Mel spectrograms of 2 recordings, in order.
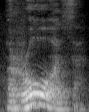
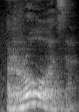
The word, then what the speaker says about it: роза: молодці Ви завданням справились поставте наголос на перший склад чи на другий склад падає наголос роза роза наголос падає на перший склад На яку голосну На голосну О все вірно роза наголос падає на перший голосний о скільки складів в цьому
